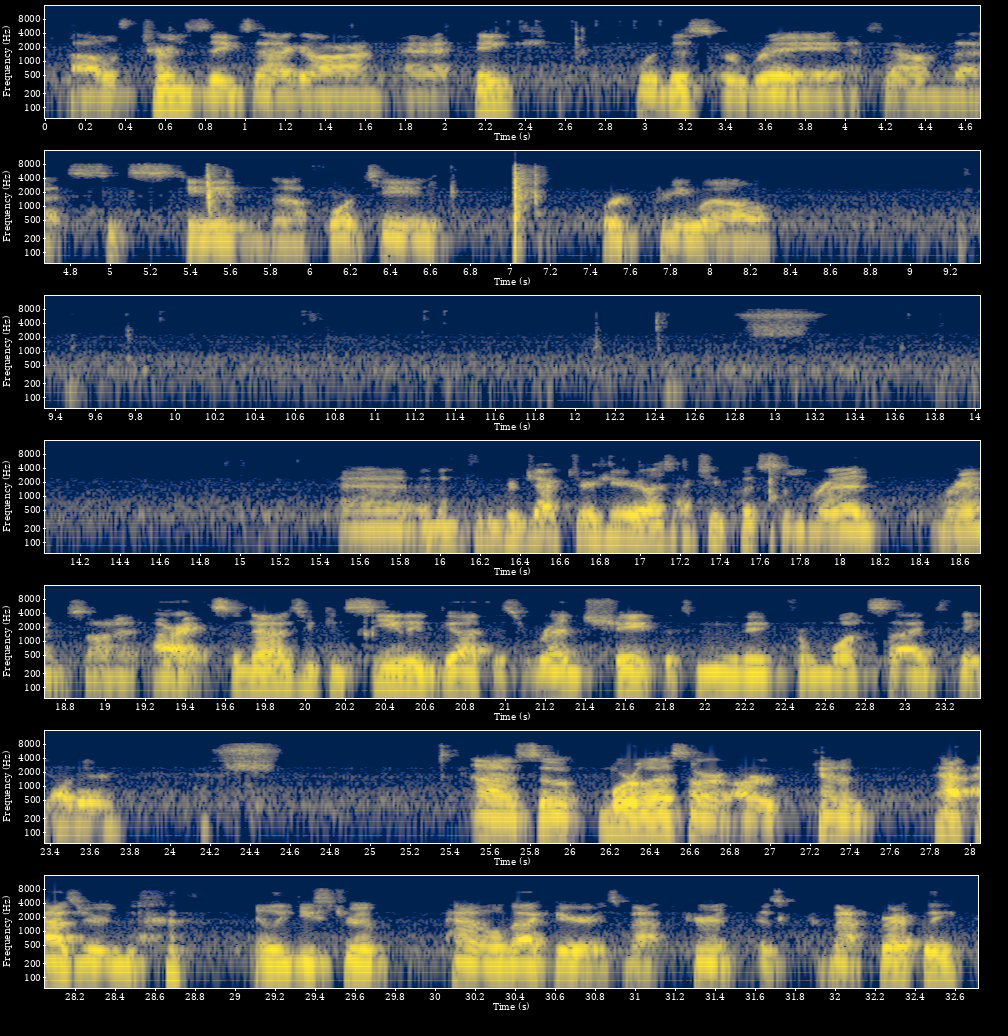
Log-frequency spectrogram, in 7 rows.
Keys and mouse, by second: 10.1 click, 11.5 click.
